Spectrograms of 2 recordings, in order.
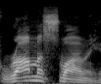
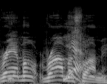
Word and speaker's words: Ramaswamy: Yeah, it's like Ramaswamy, like CD-ROM, but yeah. Well, I said Ramaswamy. Yeah, you got it. though. Ramaswamy.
